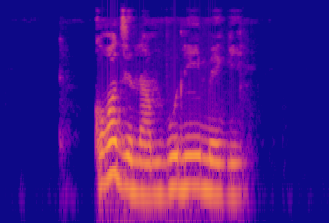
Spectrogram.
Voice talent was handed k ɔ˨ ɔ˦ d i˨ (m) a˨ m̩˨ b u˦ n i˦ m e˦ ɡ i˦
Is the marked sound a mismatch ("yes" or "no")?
yes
